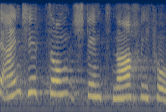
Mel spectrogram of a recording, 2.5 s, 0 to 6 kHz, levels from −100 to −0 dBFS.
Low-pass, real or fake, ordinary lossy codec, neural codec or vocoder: 5.4 kHz; real; none; none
